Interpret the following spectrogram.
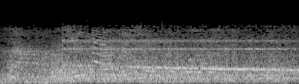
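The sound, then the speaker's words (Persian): A subway train rumbles steadily through a metro station, loud, with a high metallic whine sliding slowly downward over the constant roar of wheels on track. “در مترو کودکان دستفروش هم کم نیستند.”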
